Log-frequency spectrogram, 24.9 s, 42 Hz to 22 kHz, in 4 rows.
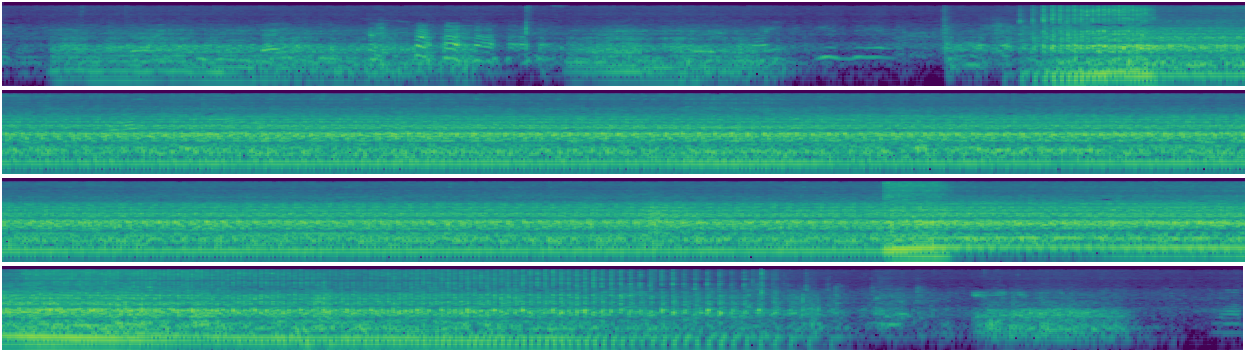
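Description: Mahindra 575 tractor's diesel engine, quiet and uneven at first, is opened up about five seconds in and then runs hard and steadily under heavy load. A brief rise in revs comes about two-thirds of the way through before the engine falls back and drops away near the end.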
